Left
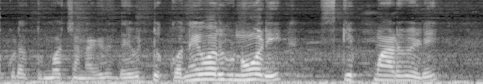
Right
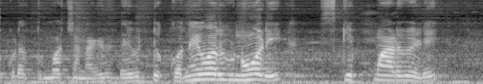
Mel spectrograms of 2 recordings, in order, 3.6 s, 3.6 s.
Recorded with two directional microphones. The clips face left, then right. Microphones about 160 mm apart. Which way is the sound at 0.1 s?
Centre (ahead or behind).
